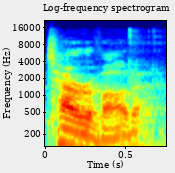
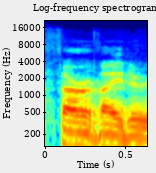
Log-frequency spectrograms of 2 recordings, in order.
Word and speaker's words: Theravada: In Pali, I pronounce it Theravada. Theravada is perfectly acceptable as well.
